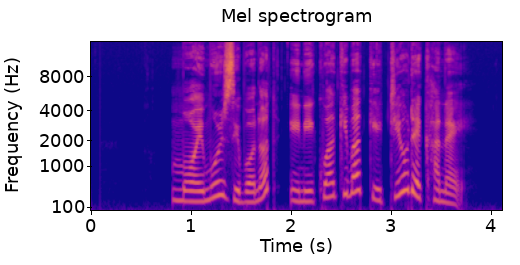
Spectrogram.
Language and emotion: Assamese, surprised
